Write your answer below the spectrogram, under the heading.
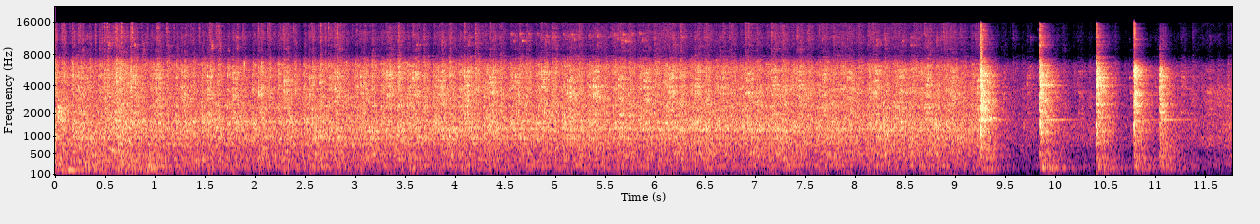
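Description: Tractor engine running steadily. About nine seconds in the running noise drops away, and five sharp metal clanks follow as the drive shaft is fitted to the tractor's power take-off.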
